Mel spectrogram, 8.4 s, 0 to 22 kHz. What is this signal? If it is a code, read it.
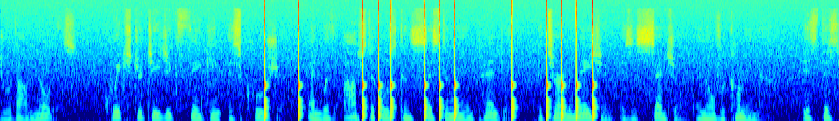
Tap code, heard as knocks on wood, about 7 knocks a second, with speech in English. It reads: AND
